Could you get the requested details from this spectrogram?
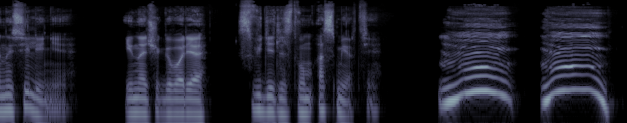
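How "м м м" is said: high, strained hum through sealed lips; muffled grumble. A narrator's reading. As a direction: grumble with mouth sewn shut. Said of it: "пробурчал Тед".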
